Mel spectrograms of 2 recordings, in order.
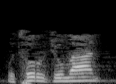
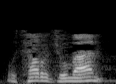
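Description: First: Both the t and the j take a u vowel. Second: The t takes a, the j takes u. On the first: "بضم التاء والجيم" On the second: "بفتح التاء وضم الجيم"

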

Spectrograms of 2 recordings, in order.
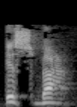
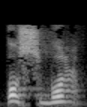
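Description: First: The first vowel is i. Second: The first vowel is u. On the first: "بالكسر" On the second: "بالضم"

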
